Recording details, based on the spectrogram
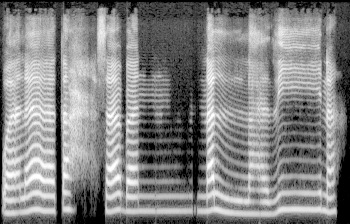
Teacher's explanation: sempurnakan dulu nun gunnahnya, baru lamnya kita tekan dan alirkan suaranya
